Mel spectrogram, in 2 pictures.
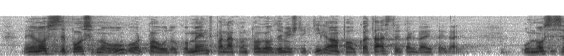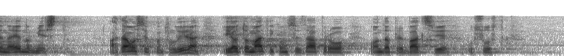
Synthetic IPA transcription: neono̞sise̞po̞ːse̞bnouuɡoʋo̞ɾpaud̪o̞kume̞nt̪panako̞nt̪o̞ɡauzemʎʲit͡ʃɲimkɲiɡamapaukat̪ast̪ɾoit̪akd̪aʎeit̪akd̪a̰ʎe̞ | uno̞sise̞naje̞d̪no̞mje̞st̪o̥ | a̰t̪amo̞se̞ko̞nt̪ɾo̞lˠiːɾaiaut̪o̞mat̪iko̞mse̞zapɾaʋo̞o̞̰nd̪apɾe̞bat̪suje̞ṵsuːst̪ḁʋ

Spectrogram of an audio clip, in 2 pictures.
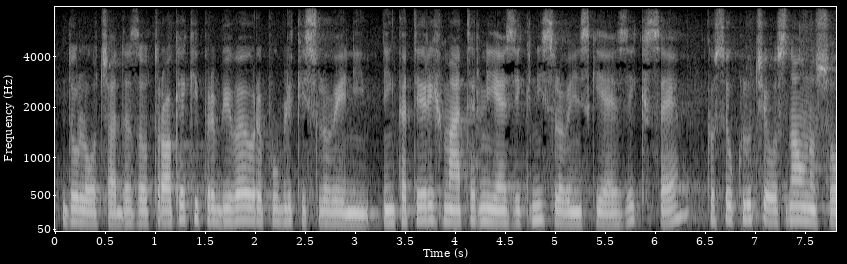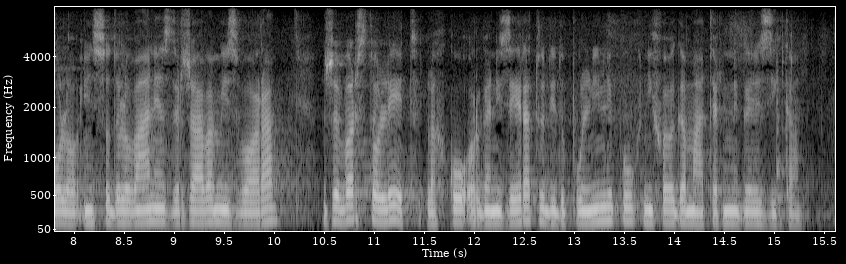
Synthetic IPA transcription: d̪ɔloːt͡ʃad̪azaɔt̪ɾɔːkɛkipɾɛbiːʋajɔwɾɛpublikislɔʋeːnijiinkat̪eːɾixmaːt̪ɛɾnijɛziknislɔʋeːnskijɛːziksɛkɔsɛuklut͡ʃujɛɔsnɔwnɔʃoːlɔʔinsɔd̪ɛlɔʋaːnjɛzd̪əɾʒaːʋamiːzʋɔːɾa | ʒeʋəɾst̪ɔleːt̪laxkoʔɔɾɡanizeːɾat̪ud̪id̪ɔpɔlnilnipuxniːxɔʋɛɡamaːt̪ɛɾnɛɡajɛzika

